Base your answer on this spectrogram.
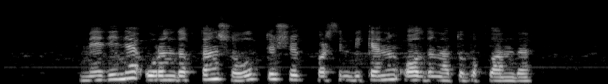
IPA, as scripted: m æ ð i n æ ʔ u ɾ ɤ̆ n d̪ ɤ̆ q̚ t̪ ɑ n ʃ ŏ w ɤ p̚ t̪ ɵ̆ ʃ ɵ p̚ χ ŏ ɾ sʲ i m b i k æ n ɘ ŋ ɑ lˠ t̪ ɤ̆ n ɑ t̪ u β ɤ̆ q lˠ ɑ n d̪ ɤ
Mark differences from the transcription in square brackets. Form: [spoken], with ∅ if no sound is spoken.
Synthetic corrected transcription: m æ ð i n æ ʔ u ɾ ɤ̆ n d̪ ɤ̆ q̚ t̪ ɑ n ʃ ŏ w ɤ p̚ t̪ ɵ̆ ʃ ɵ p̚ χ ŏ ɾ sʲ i m b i k æ n ɘ ŋ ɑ lˠ [d̪] ɤ̆ n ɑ t̪ u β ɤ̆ q lˠ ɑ n d̪ ɤ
